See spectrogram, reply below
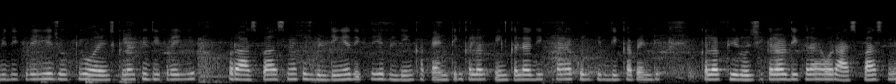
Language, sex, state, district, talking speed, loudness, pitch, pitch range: Hindi, female, Uttarakhand, Tehri Garhwal, 290 wpm, -25 LUFS, 230 Hz, 220-235 Hz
